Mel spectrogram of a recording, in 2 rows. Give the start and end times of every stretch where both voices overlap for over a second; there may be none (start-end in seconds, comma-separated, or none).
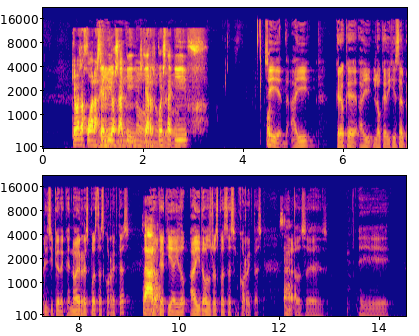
1.0-2.8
